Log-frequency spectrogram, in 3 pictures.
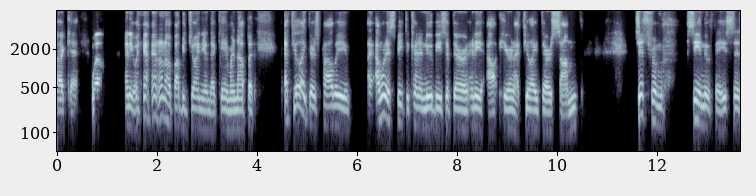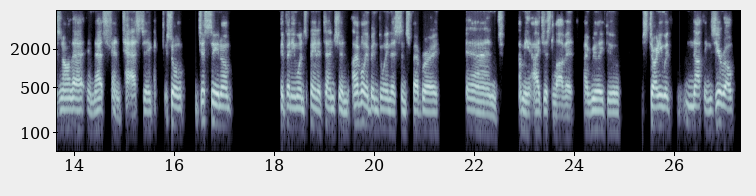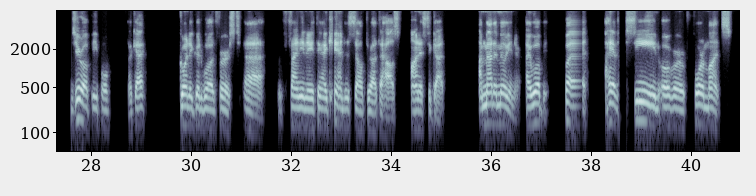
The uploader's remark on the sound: Go live on Zoom with whoever can join us and answer as many ecommerce and Amazon selling related questions as possible. We love to capture the best moments from these Monday night sessions for you and turn them into a podcast episode.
